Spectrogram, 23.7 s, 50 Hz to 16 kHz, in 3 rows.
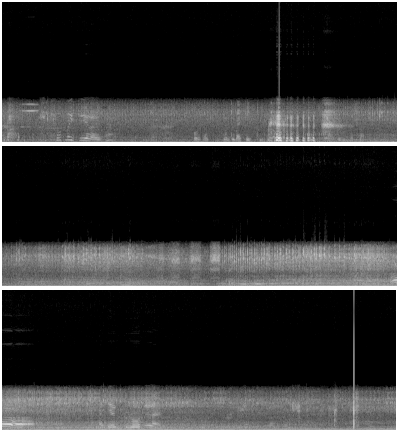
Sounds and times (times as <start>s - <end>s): Outside, rural or natural: 0.0s - 23.6s.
